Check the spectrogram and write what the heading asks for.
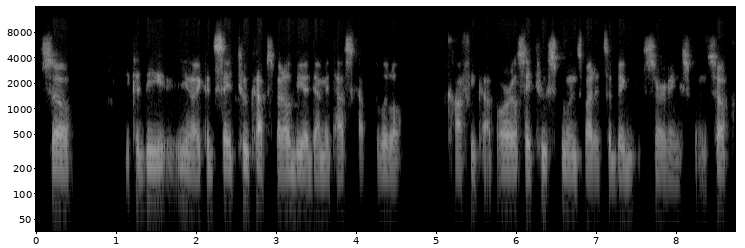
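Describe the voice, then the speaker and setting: A man who grew up in the Boston area, a pastry chef casually explaining recipes to an online audience, relaxed with many fillers. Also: deep voice, moderate pace, no room sound, lo-fi sound. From Boston area, United States.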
